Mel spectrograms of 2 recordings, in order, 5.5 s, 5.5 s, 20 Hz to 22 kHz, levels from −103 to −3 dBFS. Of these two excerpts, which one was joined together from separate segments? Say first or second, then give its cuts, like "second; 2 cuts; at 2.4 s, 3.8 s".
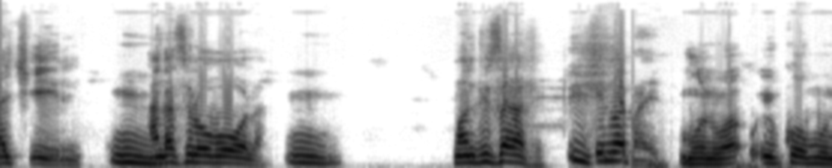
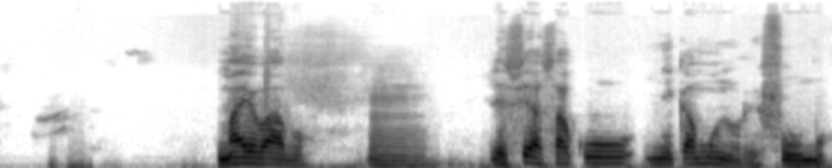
first; 1 cut; at 4.2 s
